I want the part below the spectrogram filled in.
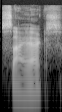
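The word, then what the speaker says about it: Saïx: How do you pronounce this again? – Syax. – Syax, okay.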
